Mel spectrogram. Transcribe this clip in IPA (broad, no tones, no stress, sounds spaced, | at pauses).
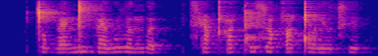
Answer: ǀ ɔ b æ ŋ͡ǀ i b æ w u l ʌ ŋʷ ɜ | t͡sʰ æ qʰ ʊ ǃ ɪ s ʊ qʼ ɔ ǃ ɔ l ɪ ʊ̯ t͡sʰ ɪ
